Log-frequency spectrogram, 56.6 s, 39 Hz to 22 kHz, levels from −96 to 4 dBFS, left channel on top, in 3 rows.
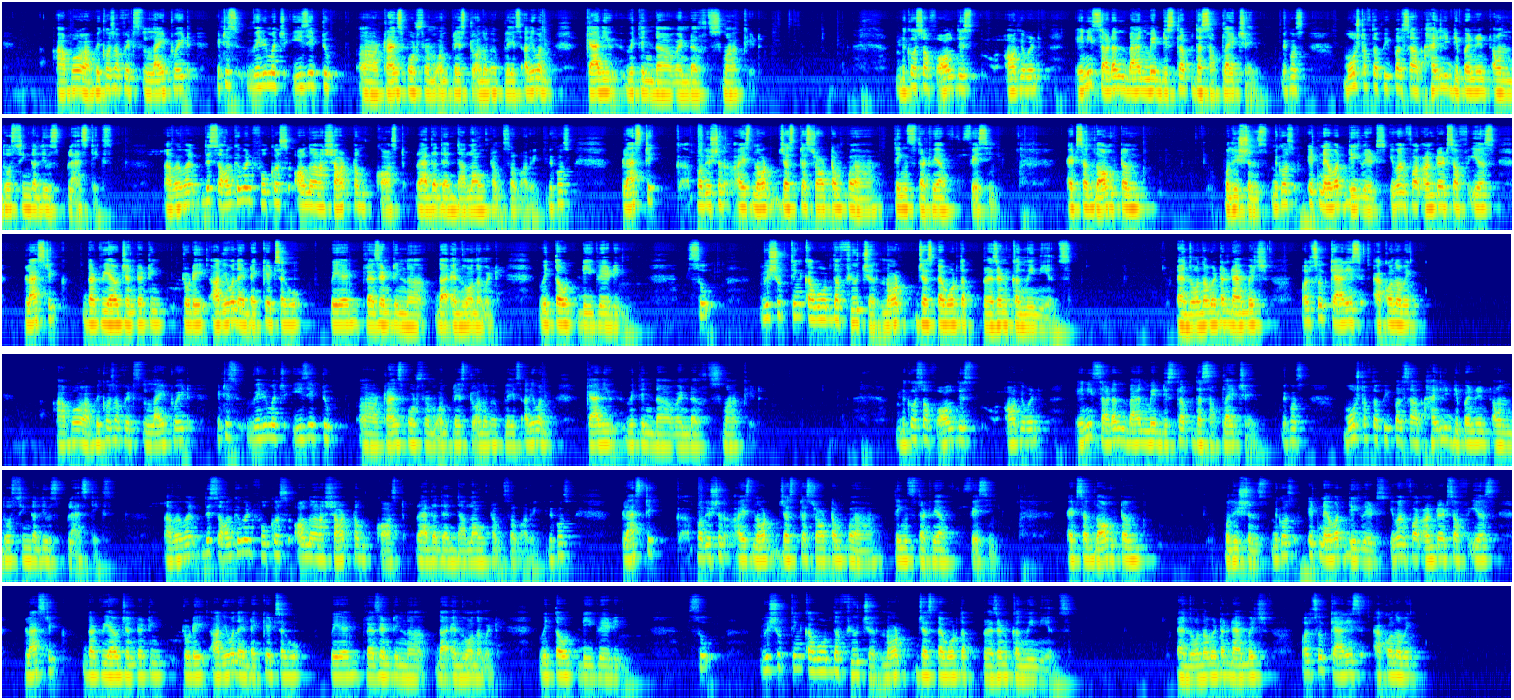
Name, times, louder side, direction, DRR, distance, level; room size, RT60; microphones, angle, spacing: voice 1, 0.7-2.4 2.7-4.1 4.5-9.3 11.2-12.2 12.5-13.0 13.4-15.7 16.0-16.3 16.8-20.2 20.9-26.4 26.6-27.0 27.3-31.3 31.6-31.8 32.2-33.3 34.2-37.8 38.0-38.4 38.8-41.5 41.9-43.9 44.2-45.6 46.3-46.7 47.2-51.1 52.4-53.6 54.0-55.5, left 7 dB, 65° left, 0.3 m, -31 dB
7.4 x 6.6 x 3.9 m
head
